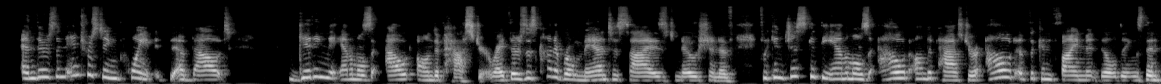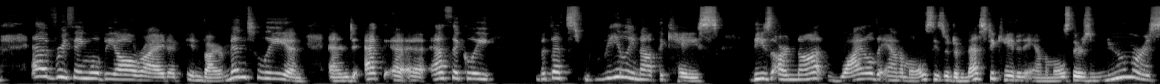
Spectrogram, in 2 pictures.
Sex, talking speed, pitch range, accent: female, 165 wpm, 195-285 Hz, American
